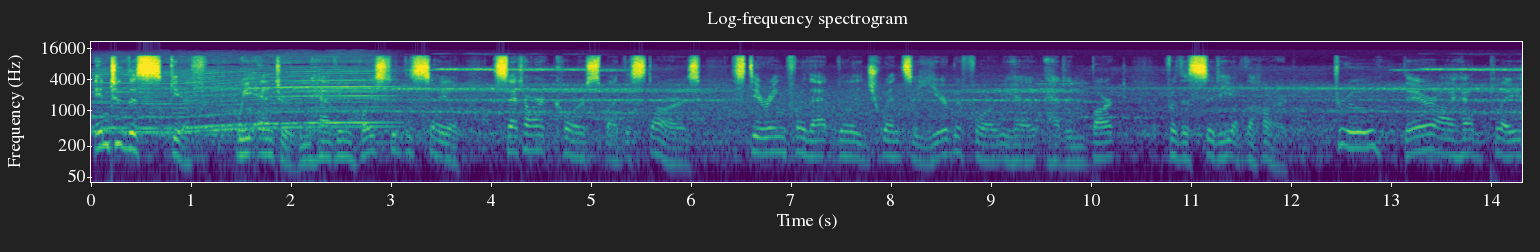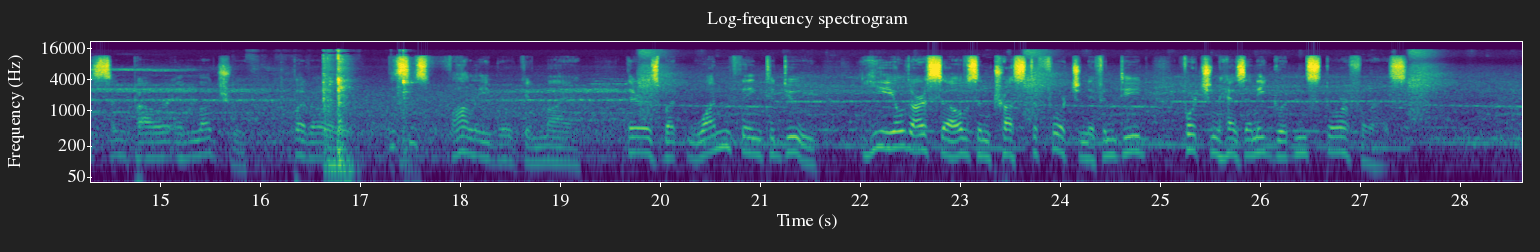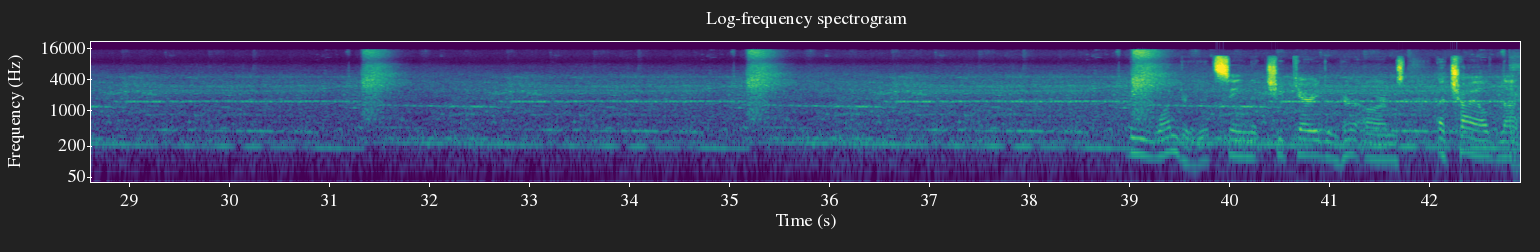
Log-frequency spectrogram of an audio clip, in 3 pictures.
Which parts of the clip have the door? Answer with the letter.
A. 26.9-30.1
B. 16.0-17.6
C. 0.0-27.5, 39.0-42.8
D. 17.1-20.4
B.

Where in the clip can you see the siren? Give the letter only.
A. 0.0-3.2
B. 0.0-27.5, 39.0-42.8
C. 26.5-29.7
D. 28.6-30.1
A.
